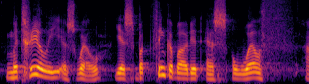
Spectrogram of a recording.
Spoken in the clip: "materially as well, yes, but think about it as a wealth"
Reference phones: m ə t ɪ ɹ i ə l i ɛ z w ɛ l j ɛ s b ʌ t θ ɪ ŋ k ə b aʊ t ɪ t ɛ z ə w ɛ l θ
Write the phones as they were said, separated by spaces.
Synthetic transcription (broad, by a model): m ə t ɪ ɹ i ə l i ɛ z w ɛ l j ɛ s b ʌ t θ ɪ ŋ k ə b aʊ t ɪ t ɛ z ə w ɛ l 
